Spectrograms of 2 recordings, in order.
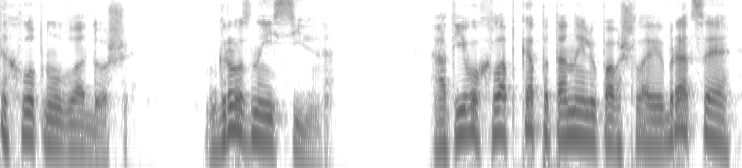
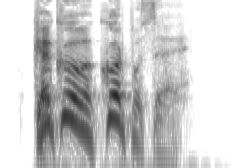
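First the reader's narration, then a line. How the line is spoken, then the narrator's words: Barked. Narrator (Russian): рявкнул Уфимцев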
